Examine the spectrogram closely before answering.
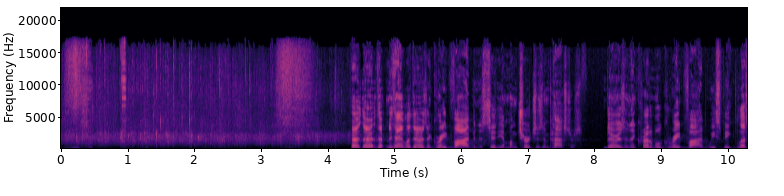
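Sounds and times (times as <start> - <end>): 
audience applauding to welcome a visiting pastor: 0.0 - 4.5
speech: 4.4 - 10.2.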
